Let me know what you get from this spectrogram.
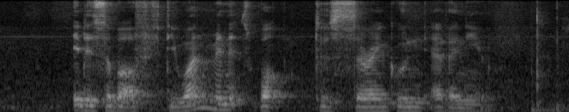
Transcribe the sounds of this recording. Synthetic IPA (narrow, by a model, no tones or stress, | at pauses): ɪtɪsəbaʊtfɪftiwãnmɪnɪtswɔk̚tʰusəɹɛ̃ŋkũnɛ̰və̃njṵ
